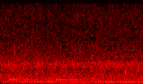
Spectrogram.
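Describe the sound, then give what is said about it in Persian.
A fast-flowing current of water rushes steadily, a continuous even hiss and churn with no pauses, moderately quiet and without any voices. “گاهی بچه ها از صداهایی مثل رعد و برق، از بادای تند، توفانای پرسرعت، جریانای تند آب و”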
